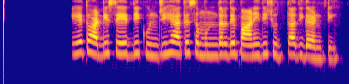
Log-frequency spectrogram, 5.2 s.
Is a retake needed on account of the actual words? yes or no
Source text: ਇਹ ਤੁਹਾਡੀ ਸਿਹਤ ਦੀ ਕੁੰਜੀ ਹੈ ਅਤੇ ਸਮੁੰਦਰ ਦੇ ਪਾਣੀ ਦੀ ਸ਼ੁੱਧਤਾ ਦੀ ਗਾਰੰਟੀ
no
